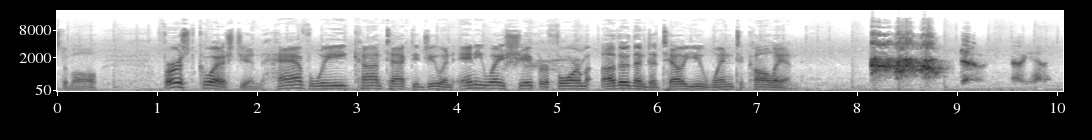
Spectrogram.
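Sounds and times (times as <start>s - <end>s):
speech: 0.0s - 7.6s
excited dog barking and yipping: 8.2s - 9.3s.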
